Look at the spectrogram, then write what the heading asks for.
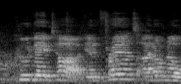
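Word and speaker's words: coup d'état: with me coup d'etat coup d'etat in France I don't know why they use it's very very like bad environmentally because they're wasting all of their last continents they never pronounce the last consonant why isn't even there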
